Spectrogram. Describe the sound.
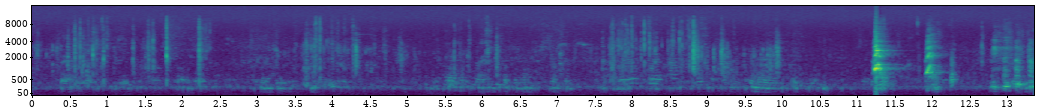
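A dog barks now and then beneath people talking, with one sharp, loud bark standing out near the end followed by a couple of softer ones.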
